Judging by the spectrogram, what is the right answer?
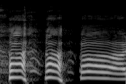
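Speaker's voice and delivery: high, slow hammed-up laugh; a sarcastic "ha ha ha"; fake laugh. Mock laugh at clip.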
